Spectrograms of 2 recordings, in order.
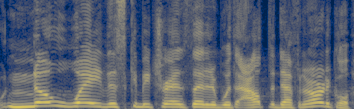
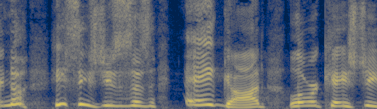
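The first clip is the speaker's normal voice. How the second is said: mocking quote; 7 semitones higher than usual. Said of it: "And they say".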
